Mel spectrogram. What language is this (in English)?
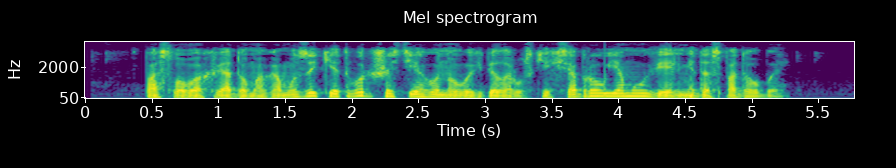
Belarusian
